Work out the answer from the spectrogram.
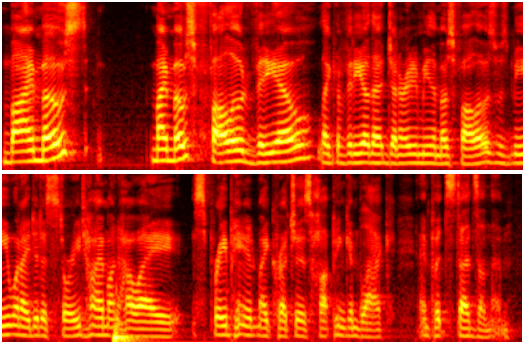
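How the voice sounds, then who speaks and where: A woman with a deep voice, hosting a podcast in casual, upbeat chat and laughing easily. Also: steady tone, moderate pace, a little mellow. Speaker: podcast host.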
